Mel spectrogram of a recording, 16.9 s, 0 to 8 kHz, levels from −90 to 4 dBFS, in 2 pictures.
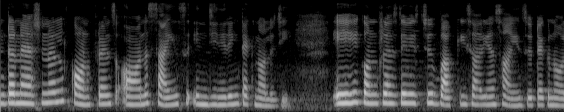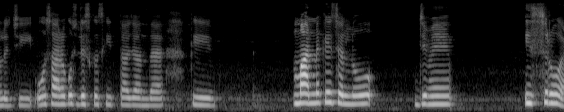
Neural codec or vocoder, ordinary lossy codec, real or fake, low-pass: none; none; real; 7.2 kHz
